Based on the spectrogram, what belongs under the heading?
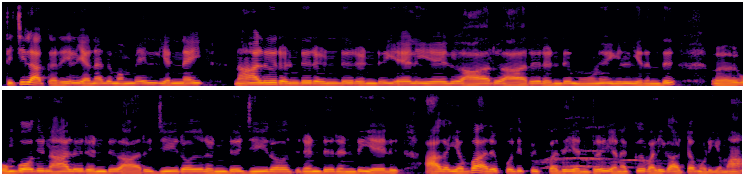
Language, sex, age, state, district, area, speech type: Tamil, female, 60+, Tamil Nadu, Madurai, urban, read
